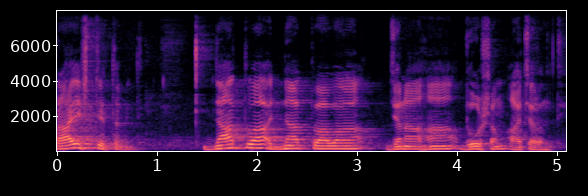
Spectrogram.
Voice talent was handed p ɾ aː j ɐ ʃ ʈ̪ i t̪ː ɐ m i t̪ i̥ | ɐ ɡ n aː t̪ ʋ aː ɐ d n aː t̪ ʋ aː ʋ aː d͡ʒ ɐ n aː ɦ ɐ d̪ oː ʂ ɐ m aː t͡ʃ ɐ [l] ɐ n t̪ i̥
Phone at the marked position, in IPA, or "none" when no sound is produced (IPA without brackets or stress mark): ɾ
